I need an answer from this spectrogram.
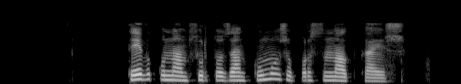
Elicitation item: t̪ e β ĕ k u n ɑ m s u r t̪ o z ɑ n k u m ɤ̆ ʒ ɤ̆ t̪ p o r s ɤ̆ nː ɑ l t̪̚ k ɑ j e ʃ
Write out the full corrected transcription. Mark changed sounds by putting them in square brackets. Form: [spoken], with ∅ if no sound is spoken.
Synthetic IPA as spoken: t̪ e β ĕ k u n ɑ m s u r t̪ o z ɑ n k u m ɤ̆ ʒ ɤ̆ [∅] p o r s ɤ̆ [n] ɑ l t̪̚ k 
